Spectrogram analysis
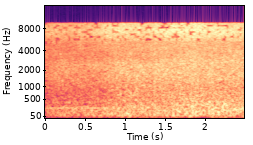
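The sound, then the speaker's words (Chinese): Ocean waves on a beach make a steady, broad rushing wash of surf, with no distinct breaks between waves. The sound is heard alone. “心有千千结的时候，独自一个人去海滩的时候，听下这些海浪声，是不是会洗涤你的心灵呢？”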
